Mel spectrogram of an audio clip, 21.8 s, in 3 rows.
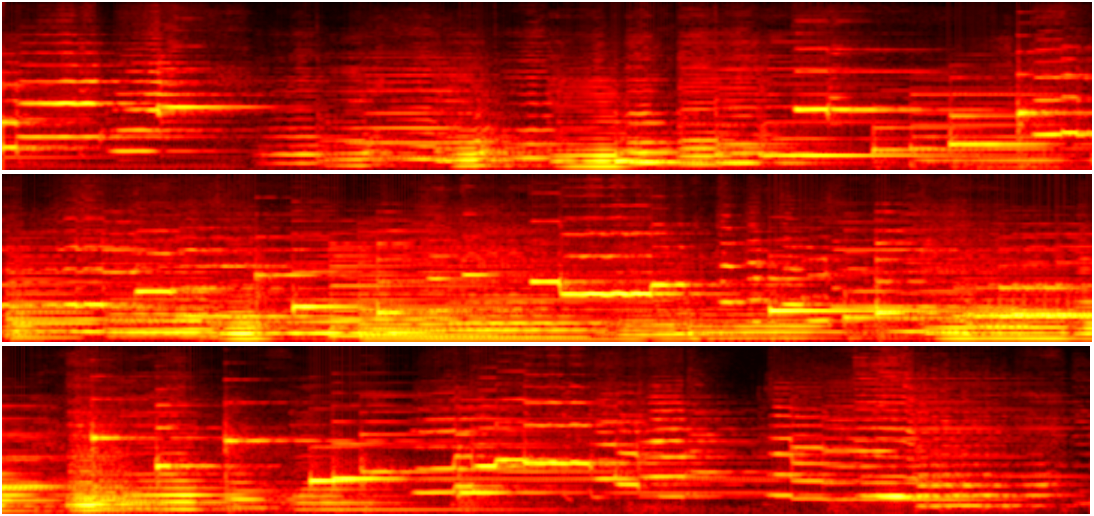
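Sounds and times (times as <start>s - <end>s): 
flute: 0.0s - 2.0s, 5.1s - 15.8s, 16.6s - 21.2s
cello: 0.0s - 21.7s
piano: 0.0s - 21.7s.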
